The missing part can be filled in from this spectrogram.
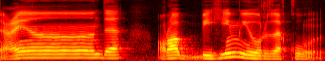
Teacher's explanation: But نون ساكن there. You have, after نون ساكن، you have دال. You hide the sound of نون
